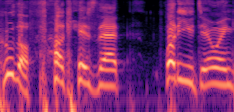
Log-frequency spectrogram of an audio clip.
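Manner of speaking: acted startled, confused, alarmed call. Telling how they woke on a host's couch thinking someone broke in; retelling own yell. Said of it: "I start yelling".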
